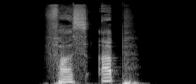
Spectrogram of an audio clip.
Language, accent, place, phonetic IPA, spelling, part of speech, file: German, Germany, Berlin, [ˌfas ˈap], fass ab, verb, De-fass ab.ogg
- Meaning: 1. singular imperative of abfassen 2. first-person singular present of abfassen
